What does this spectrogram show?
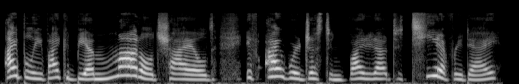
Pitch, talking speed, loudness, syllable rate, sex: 270 Hz, 210 wpm, -16 LUFS, 5.7 syllables/s, female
